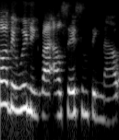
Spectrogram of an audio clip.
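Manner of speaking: ordinary talk, nothing marked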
